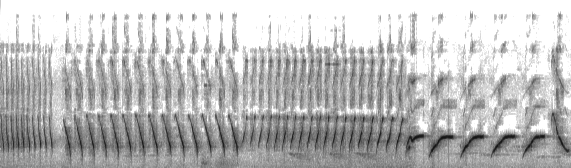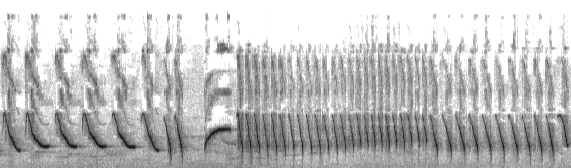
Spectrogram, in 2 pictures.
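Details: Canary song played to encourage silent canaries to sing: long, fast rolling trills broken by passages of slower hooked and rising whistles, then back to a quick, steady high roll, loud and continuous.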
